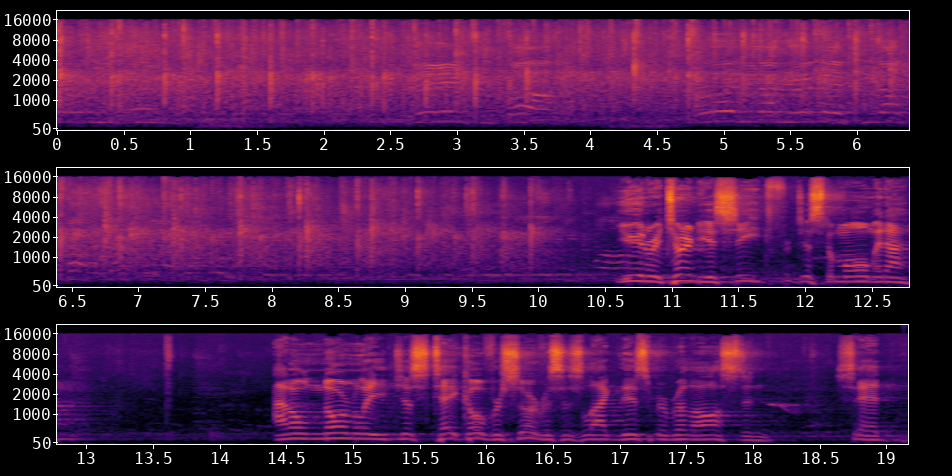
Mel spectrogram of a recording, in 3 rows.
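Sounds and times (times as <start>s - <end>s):
church audience clapping hands: 0.0s - 10.5s
speech: 10.7s - 13.0s, 14.4s - 19.1s.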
